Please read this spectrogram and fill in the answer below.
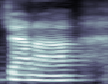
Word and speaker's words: Jenna: Yeah, it's actually pronounced as Jenna.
